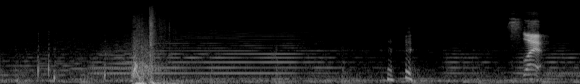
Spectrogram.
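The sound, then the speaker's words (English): A slap attack from a video game lands as a sharp, punchy whack amid steady talk from players. “Slap. All right, you slap him.”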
